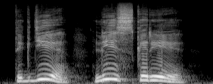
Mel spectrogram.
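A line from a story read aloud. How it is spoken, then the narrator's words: Squirrel shouting from darkness. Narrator (Russian): кричала белка из темноты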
